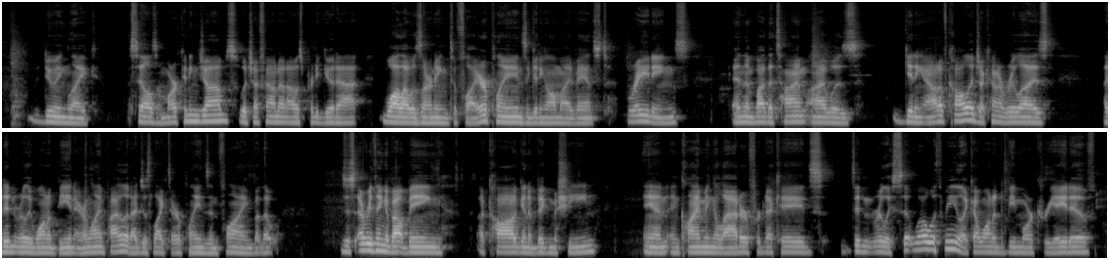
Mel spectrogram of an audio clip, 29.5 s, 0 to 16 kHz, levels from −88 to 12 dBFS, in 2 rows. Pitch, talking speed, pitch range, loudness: 115 Hz, 185 wpm, 110-125 Hz, -27 LUFS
